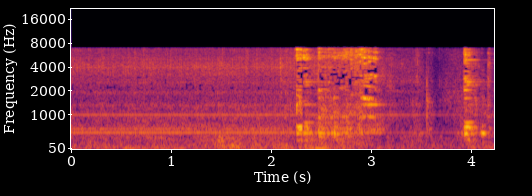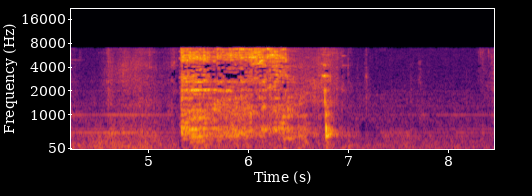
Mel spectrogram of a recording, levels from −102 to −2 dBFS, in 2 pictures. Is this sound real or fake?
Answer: real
